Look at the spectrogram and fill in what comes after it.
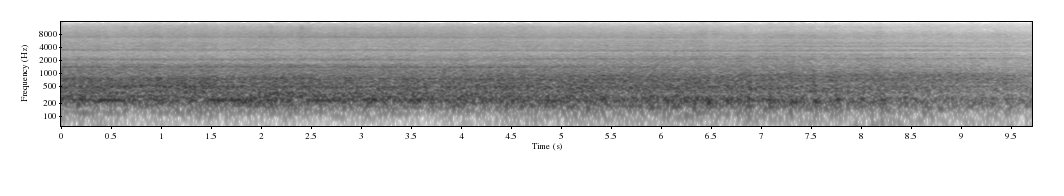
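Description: An EF66 electric locomotive passes close by with a container freight train, followed by its container wagons rolling past on the rails. The sound is a steady, loud rolling noise with a low hum running through it, easing off near the end as the wagons go by.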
